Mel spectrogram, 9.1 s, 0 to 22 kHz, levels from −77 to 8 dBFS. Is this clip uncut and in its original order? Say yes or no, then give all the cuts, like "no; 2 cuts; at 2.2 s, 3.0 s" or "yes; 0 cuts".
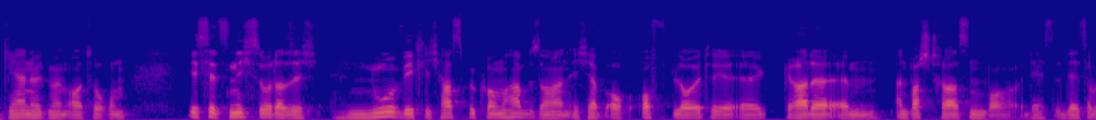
no; 2 cuts; at 6.4 s, 8.2 s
